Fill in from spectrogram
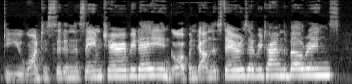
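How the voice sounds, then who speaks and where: A woman's voice: a little high, quick pace, bright, forceful tone, pitched above the performer's own voice. A woman voicing an officious man in a storybook, bossy and interrogating. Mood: listing rules. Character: officious mustached official with attaché case and rules.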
